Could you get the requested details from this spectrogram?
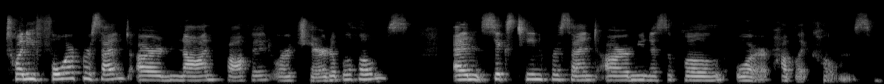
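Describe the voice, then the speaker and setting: A young adult woman presents a slide webinar at a middle pitch. She explains things step by step and pads her sentences with frequent ums and fillers. Her delivery stays informal and conversational. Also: unhurried. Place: Ontario.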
